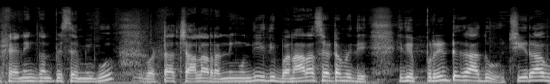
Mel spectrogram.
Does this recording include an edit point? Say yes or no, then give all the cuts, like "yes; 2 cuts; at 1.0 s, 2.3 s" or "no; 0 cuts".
yes; 1 cut; at 1.4 s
